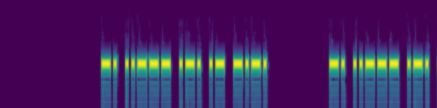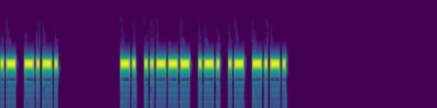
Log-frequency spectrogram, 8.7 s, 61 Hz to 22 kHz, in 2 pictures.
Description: Morse code, heard as a keyed tone, about 37 wpm, 700 Hz. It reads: N2RAC N2RAC N2RAC
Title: USA Call Signs - 5 Characters - Repeated 3x - 40wpm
